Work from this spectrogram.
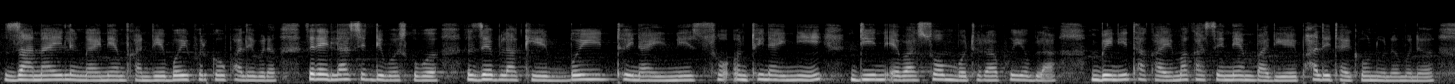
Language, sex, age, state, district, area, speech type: Bodo, female, 18-30, Assam, Kokrajhar, rural, spontaneous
